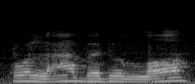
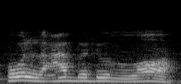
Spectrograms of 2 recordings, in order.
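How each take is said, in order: No difference in how they are said.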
